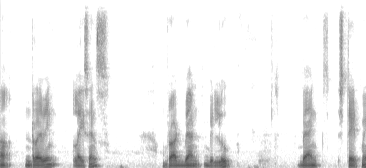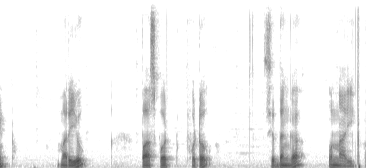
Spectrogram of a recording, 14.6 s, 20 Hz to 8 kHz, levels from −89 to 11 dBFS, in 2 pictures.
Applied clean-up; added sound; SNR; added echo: none; none; none; none.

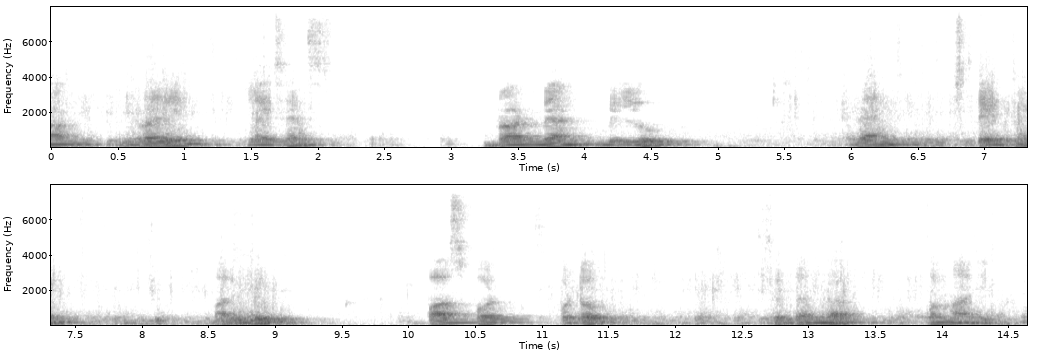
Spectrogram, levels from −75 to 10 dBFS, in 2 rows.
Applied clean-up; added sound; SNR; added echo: neural separator model SepFormer DNS4.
